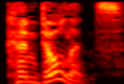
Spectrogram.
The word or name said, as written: condolence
